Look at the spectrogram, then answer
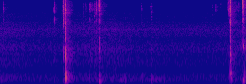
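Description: Sparse, crisp clicks of a computer keyboard being tapped, a few isolated keystrokes and a short cluster, close by and faint in an otherwise quiet room.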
